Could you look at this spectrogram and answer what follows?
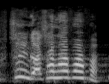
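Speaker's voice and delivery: loud, high indignant outburst; defensive denial. Retold or imitated. Man imitated denying fault when questioned, loudly defensive. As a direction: blurt it out as an exaggerated protest.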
